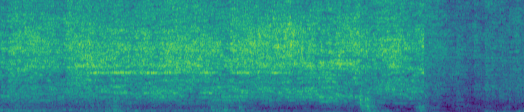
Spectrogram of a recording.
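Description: A heritage train running slowly into a station, heard from an open carriage window: a steady hiss over the rumble of the carriage, with a few knocks from the wheels. The hiss drops away a little after five seconds in, leaving a quieter rumble.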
